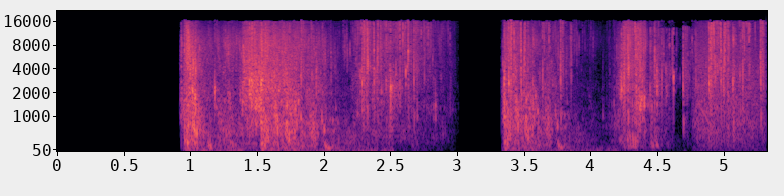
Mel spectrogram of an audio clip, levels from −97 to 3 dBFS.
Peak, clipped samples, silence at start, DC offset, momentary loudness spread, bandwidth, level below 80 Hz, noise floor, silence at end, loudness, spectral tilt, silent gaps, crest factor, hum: -6 dBFS; under 0.1%; 0.95 s; under 0.1%; 12 LU; 17 kHz; -60 dBFS; under -90 dBFS; 0 s; -26 LUFS; 0.5 dB/octave; none; 24 dB; none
